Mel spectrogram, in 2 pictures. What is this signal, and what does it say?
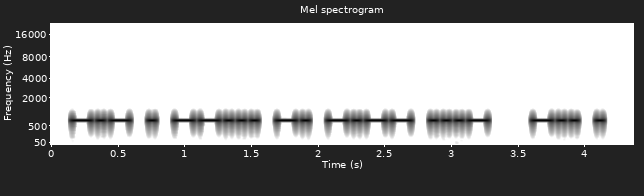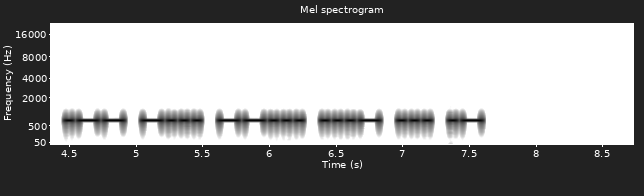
Morse code, heard as a keyed tone, about 25 wpm, 700 Hz. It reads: KE7NYV DE WB7VSA
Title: USA Callsign DE Callsign 25wpm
